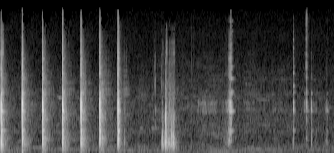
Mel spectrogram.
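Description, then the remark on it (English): A hammer drives an old wood-handled knife into a can of beans to open it, with seven sharp, evenly spaced metallic strikes, then a brief scraping rattle, one ringing clang and a few faint ticks. “So I took the old wood-handled knife and my hammer.”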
